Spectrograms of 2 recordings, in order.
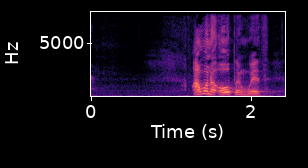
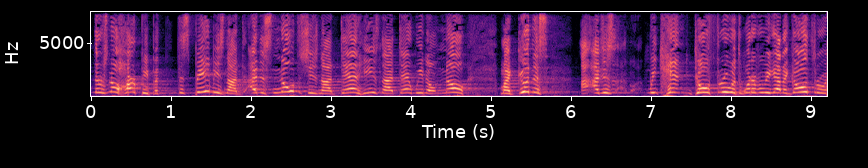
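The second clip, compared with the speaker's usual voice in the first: frantic, loud, high-pitched pleading; retold panic of an expectant mother, high and insistent; wife freaking out; 9 semitones higher, 7 dB louder than usual. Wife pleading with her husband after bad ultrasound news, frantic. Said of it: "she's freaking out".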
